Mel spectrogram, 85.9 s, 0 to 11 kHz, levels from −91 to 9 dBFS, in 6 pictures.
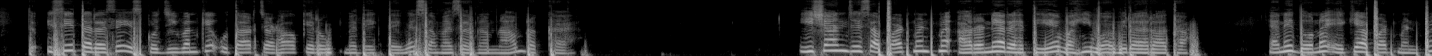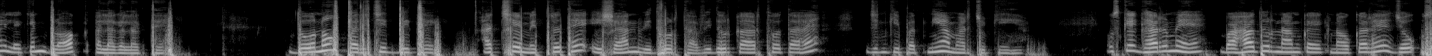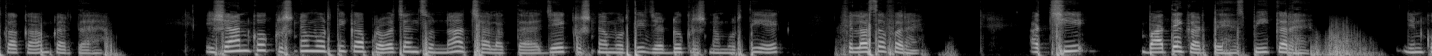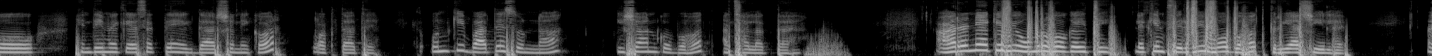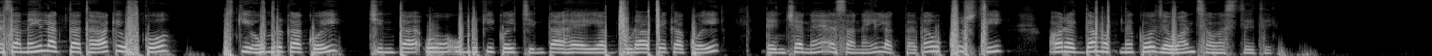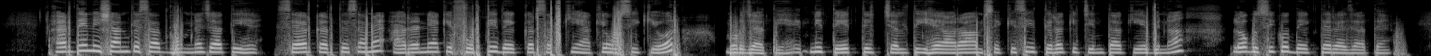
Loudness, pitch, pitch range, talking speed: -24 LUFS, 235 Hz, 215-265 Hz, 150 wpm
